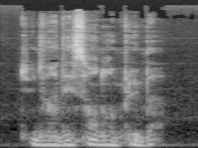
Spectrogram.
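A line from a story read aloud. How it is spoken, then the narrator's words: Murmured. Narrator (French): a-t-elle murmuré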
